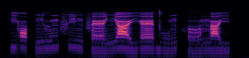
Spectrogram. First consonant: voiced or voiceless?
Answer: voiced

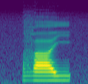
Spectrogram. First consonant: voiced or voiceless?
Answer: voiced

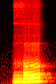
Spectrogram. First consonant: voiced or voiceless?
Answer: voiced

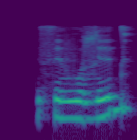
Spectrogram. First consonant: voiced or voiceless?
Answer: voiceless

